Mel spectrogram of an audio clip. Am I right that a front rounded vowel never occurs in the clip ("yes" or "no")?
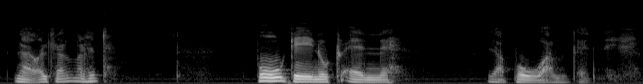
yes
